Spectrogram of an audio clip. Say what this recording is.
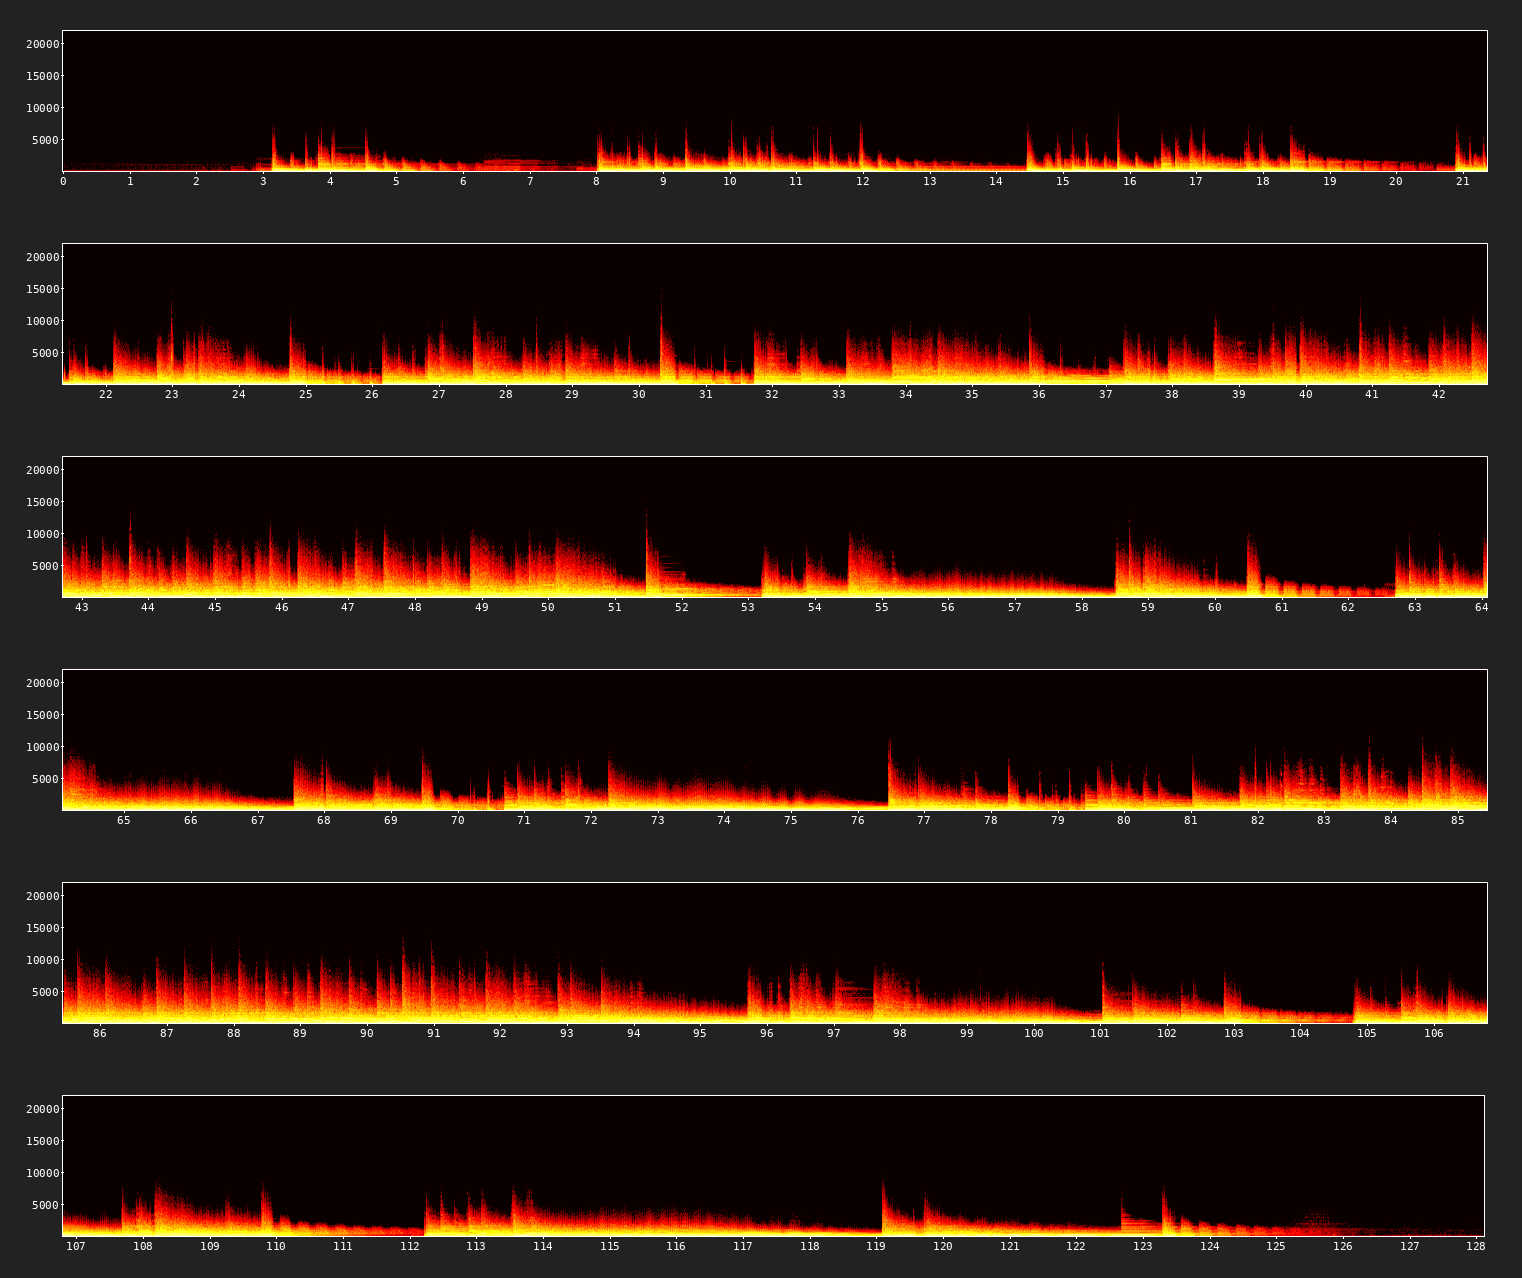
Bad Man
Grim solo with heavy overdrive and delay effect. Melancholic and atmospheric. Key E minor.
Made by Valenitn Sosnitskiy.
astmosperic, electric, experimental, guitar, instrumental, melancholic, melodical, music, psychedelic, rock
